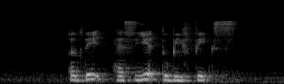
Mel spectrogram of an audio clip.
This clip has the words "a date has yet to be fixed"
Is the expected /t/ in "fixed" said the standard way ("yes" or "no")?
no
